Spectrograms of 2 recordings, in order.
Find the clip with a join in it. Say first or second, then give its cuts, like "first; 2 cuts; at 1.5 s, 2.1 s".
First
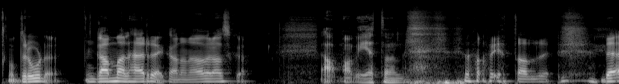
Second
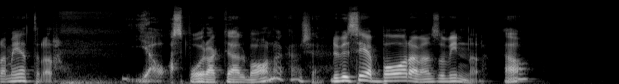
first; 1 cut; at 3.2 s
